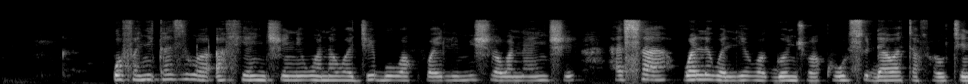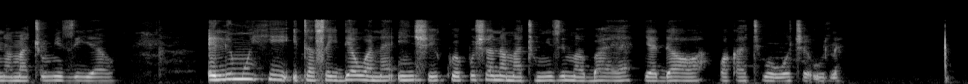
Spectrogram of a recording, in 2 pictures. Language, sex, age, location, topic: Swahili, female, 25-35, Nakuru, health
